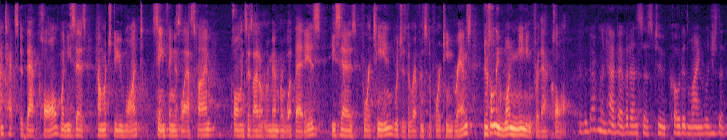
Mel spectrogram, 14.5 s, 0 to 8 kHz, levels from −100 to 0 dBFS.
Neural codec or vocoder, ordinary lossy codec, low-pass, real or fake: codec, 16 kHz, 2 kbps, FreqCodec, larger model; AAC, 32 kbps; 7.2 kHz; fake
